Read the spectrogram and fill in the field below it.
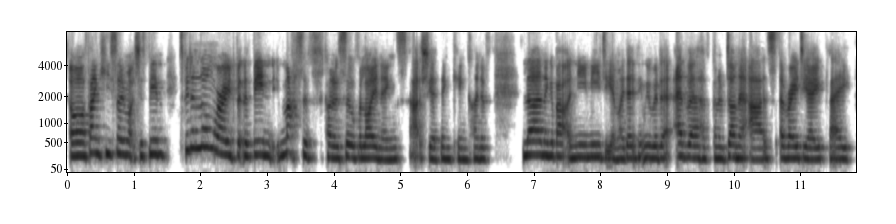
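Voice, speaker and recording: A woman's voice: fairly high pitch, a little fast. A woman speaking as a podcast host and interviewer. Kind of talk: scripted introduction, then conversational interview.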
